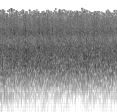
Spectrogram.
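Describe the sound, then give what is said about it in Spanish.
Audience applause for religious sisters at a church gathering, a loud, dense and steady roar of many hands clapping that holds evenly from start to finish. “Hoy, por ejemplo, no le hemos dado ningún aplauso a la vida consagrada. Que vivan las religiosas, muchas gracias por estar aquí.”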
